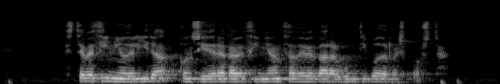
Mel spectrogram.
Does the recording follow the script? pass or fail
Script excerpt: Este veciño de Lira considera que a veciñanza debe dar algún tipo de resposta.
pass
